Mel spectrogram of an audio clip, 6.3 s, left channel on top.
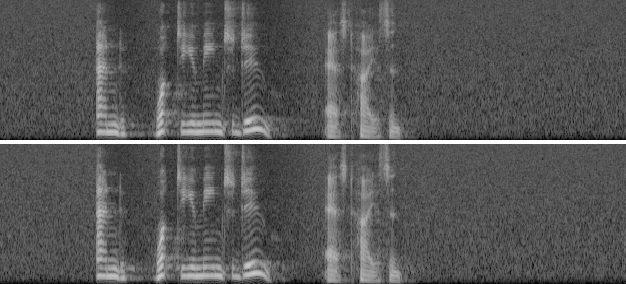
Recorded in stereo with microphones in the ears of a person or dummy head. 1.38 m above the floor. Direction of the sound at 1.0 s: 5° right (ahead or behind).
